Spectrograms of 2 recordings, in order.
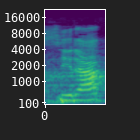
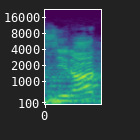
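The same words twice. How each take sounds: First: The first s is a light, plain sound. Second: The first s is a heavy, emphatic sound. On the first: The word means a wooden stick. The speaker calls it wrong. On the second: The word means a road or path. The speaker calls it right.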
